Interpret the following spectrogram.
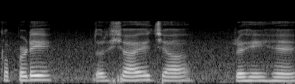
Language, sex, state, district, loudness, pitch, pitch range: Hindi, female, Bihar, Gaya, -17 LUFS, 180 Hz, 170-190 Hz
